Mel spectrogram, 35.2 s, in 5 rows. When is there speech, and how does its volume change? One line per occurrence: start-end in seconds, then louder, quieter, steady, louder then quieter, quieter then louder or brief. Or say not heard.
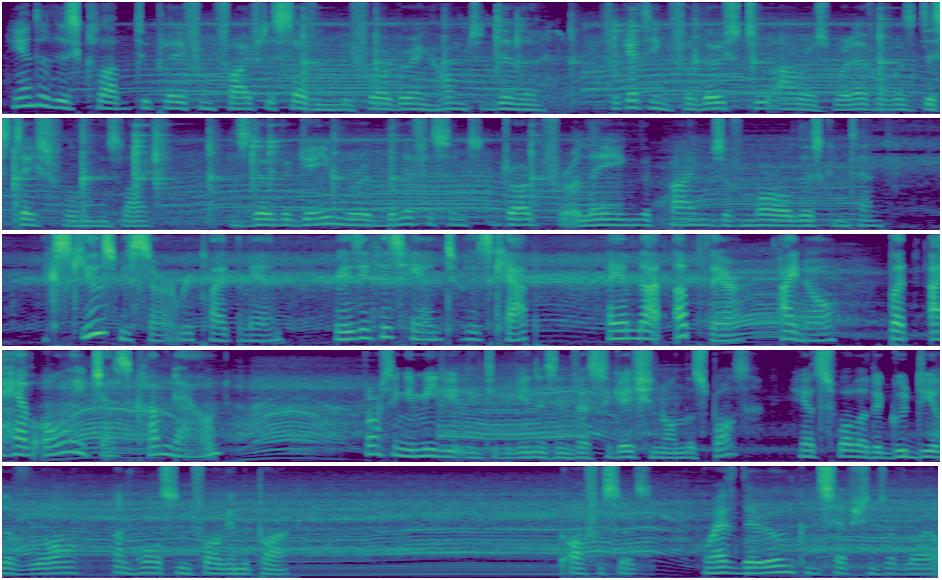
0.1-13.7 steady
14.3-22.9 steady
23.8-30.4 steady
32.3-35.1 brief.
